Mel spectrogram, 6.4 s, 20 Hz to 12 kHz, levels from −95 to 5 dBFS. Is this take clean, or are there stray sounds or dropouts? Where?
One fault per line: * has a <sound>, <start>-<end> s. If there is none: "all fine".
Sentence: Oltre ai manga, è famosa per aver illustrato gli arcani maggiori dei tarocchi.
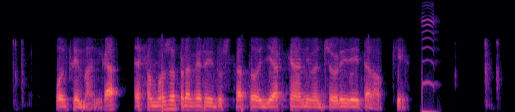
* has a squeak, 5.2-5.5 s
